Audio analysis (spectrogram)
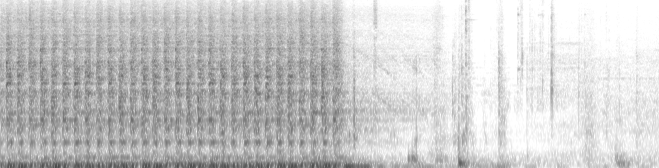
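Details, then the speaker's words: OBS Chevy project truck on its original engine, first start attempt: starter cranks in an even rhythm for about three seconds but it never fires. Owner suspects the worn distributor cap, old fuel or an unclipped connector; not confirmed. "So it's probably a distributor cap. I don't know, could be old fuel, could be me not knowing what I'm doing."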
